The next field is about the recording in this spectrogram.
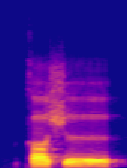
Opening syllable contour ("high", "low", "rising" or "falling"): high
